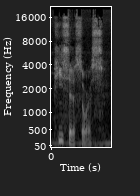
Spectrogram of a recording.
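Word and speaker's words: Psittacosaurus: This is the Psittasaurus, spelled with a P, Psittasaurus.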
